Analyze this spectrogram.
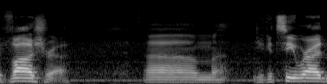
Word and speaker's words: vajra: to the last one Joe how do you say this so I don't like butcher it really terribly vajra okay vajra you can see where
